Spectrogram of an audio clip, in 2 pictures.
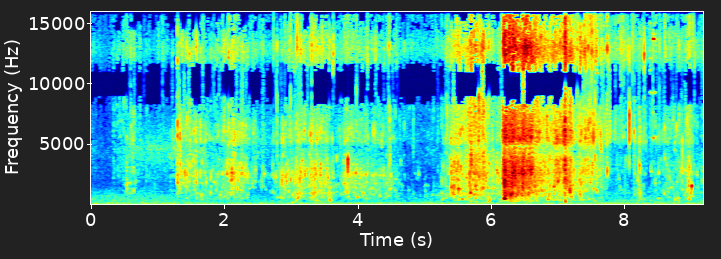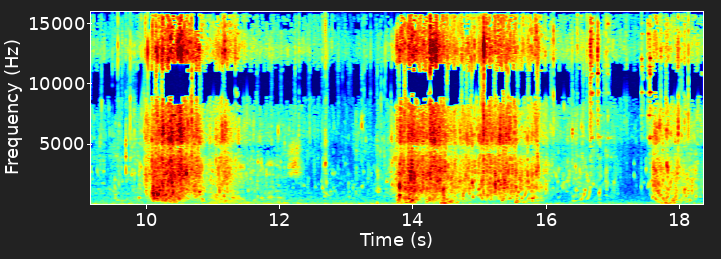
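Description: A hooked sturgeon thrashing in the shallows at the bank, splashing water in four loud bursts a few seconds apart, with the sharpest splash about six seconds in.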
